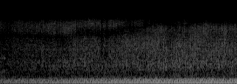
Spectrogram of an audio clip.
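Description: Early biplane's piston engine and propeller running steadily with a fast, even pulsing drone, growing slightly louder.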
